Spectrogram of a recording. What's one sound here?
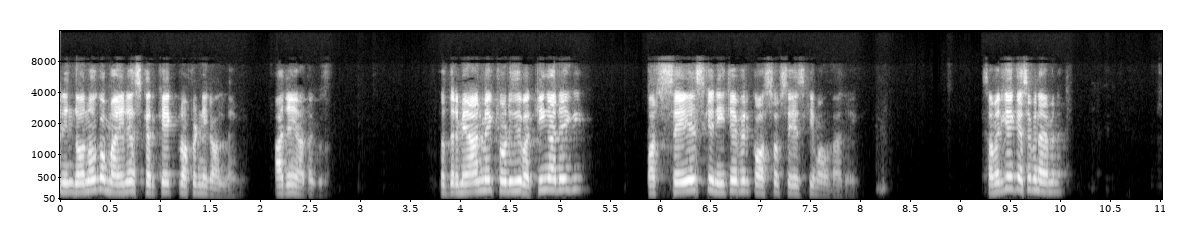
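A man speaks calmly and explains into a close microphone, with pauses.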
